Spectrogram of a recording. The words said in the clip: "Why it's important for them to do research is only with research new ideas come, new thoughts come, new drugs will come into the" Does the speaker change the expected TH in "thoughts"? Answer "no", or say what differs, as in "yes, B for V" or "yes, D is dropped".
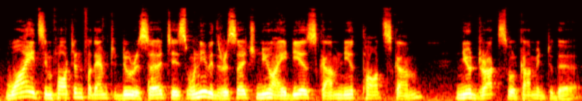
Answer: yes, T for TH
